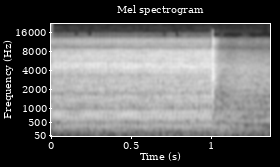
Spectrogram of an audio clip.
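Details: RB20DET engine in a Datsun 240Z, first start after wiring, ignition on: steady mid-pitched electric hum for about a second, then a click as it cuts off; fuel pump priming normally.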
